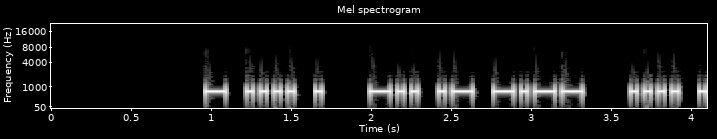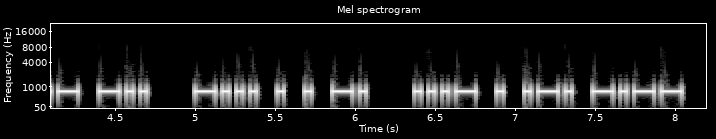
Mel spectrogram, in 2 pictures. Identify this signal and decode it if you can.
Morse code, heard as a keyed tone, about 28 wpm, 700 Hz. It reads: THE DAY HAD BEEN VERY
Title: Sentences from Top 1000 Words - Review Part 2 - 28wpm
